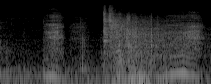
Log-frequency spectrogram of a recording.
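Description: Near silence, with only a very faint, indistinct sound starting about halfway through.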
